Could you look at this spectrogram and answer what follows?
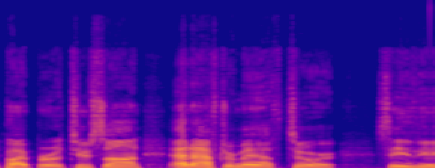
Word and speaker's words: Tucson: information contact uh the Tucson murders. comom spell that as you would tuxen Tu CS o n put the word the in front of it the Tucson murders.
